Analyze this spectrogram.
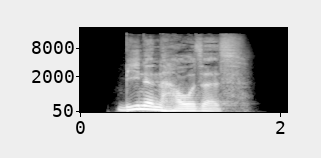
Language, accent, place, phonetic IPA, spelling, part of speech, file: German, Germany, Berlin, [ˈbiːnənˌhaʊ̯zəs], Bienenhauses, noun, De-Bienenhauses.ogg
- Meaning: genitive singular of Bienenhaus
